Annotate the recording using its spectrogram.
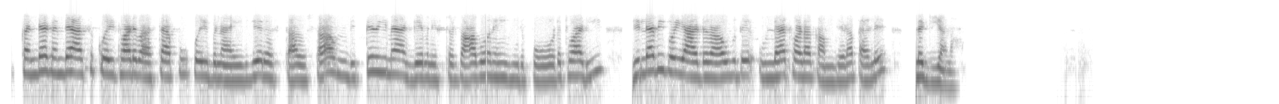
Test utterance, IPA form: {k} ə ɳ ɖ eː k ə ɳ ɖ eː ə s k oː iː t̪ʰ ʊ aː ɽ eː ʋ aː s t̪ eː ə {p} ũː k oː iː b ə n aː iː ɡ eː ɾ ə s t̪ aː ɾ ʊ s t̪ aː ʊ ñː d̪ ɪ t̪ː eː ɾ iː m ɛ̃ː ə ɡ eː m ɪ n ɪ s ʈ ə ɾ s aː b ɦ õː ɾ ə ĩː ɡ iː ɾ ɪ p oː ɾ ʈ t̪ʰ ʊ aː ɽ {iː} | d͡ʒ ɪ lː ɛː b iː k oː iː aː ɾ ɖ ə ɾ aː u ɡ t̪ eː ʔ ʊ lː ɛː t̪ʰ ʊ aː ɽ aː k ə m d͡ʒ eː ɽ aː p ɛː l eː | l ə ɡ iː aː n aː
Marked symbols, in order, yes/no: yes, yes, yes

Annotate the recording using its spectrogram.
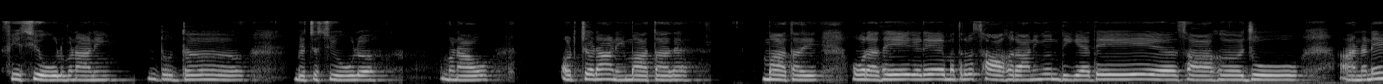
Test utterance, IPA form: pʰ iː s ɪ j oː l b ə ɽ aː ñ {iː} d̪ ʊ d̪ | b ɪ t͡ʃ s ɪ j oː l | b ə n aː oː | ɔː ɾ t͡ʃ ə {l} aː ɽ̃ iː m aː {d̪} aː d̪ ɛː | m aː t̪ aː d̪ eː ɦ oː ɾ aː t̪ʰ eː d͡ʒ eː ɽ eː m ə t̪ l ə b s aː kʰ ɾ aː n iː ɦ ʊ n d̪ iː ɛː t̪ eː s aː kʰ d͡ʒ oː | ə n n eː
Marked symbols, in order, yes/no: yes, no, no

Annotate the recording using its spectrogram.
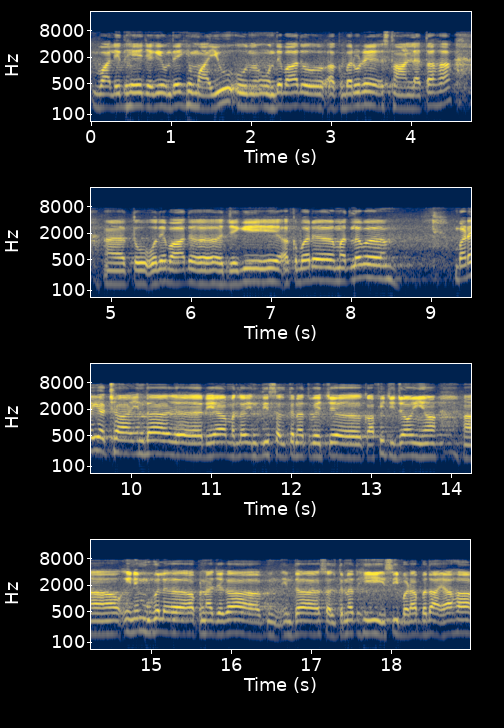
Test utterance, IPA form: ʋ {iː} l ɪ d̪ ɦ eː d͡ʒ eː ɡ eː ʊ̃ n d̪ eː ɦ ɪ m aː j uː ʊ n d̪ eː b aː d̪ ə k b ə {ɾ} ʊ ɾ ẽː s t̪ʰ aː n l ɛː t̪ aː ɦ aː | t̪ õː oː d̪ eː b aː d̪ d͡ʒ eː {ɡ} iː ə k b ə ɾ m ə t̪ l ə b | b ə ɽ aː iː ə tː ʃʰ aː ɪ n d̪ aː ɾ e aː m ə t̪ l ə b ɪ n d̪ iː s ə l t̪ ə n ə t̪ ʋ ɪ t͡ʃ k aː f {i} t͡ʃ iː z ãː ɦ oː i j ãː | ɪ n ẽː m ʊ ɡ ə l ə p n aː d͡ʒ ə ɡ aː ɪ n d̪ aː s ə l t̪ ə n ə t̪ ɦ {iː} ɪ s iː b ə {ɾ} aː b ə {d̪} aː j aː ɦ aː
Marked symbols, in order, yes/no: no, yes, yes, no, yes, no, yes

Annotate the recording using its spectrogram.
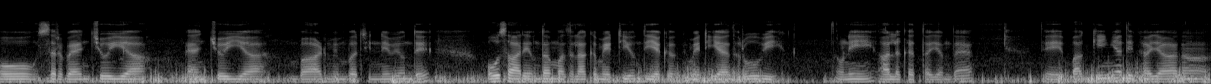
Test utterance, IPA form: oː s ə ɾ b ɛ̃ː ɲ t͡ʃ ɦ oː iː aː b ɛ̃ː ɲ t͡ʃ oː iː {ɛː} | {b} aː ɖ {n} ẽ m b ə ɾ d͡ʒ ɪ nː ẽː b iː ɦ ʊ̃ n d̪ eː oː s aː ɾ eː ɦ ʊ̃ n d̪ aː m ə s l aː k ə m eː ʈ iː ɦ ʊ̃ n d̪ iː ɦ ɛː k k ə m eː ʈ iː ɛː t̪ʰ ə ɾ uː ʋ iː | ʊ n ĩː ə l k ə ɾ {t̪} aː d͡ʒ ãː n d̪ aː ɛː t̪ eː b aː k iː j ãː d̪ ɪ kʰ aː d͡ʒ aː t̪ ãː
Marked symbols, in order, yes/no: no, yes, no, yes

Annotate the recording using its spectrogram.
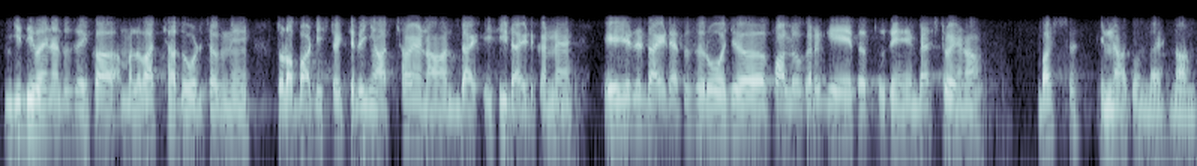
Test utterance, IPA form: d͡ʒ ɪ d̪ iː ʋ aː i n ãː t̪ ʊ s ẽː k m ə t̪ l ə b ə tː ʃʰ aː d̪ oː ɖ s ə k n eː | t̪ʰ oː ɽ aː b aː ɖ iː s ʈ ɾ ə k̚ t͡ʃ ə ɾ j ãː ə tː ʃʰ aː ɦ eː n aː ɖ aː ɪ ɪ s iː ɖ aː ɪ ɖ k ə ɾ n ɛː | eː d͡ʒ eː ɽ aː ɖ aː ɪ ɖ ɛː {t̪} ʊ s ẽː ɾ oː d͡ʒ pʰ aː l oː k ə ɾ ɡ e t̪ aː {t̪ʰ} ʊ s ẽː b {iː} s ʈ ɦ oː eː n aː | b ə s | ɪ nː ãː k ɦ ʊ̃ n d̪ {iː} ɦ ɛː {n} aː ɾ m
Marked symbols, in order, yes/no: yes, no, no, no, yes

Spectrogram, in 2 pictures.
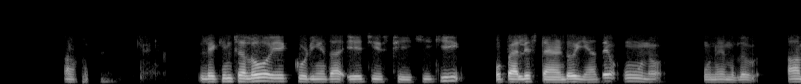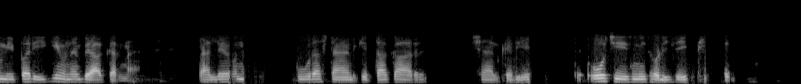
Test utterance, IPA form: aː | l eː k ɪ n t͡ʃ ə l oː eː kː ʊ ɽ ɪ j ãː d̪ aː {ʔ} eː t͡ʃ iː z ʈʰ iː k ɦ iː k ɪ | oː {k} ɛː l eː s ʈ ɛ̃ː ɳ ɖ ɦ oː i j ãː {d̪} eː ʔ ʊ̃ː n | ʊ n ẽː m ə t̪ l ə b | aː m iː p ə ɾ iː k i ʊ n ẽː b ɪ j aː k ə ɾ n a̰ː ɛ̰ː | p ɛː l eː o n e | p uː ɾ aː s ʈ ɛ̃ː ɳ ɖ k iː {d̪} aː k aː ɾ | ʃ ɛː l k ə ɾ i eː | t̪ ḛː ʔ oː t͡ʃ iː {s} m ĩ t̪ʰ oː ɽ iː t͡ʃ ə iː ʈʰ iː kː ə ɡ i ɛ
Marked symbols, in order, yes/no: yes, no, no, no, no

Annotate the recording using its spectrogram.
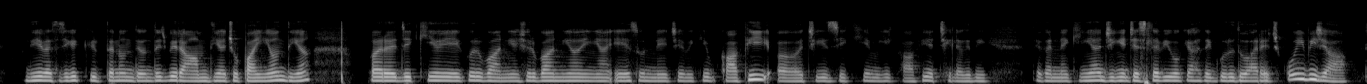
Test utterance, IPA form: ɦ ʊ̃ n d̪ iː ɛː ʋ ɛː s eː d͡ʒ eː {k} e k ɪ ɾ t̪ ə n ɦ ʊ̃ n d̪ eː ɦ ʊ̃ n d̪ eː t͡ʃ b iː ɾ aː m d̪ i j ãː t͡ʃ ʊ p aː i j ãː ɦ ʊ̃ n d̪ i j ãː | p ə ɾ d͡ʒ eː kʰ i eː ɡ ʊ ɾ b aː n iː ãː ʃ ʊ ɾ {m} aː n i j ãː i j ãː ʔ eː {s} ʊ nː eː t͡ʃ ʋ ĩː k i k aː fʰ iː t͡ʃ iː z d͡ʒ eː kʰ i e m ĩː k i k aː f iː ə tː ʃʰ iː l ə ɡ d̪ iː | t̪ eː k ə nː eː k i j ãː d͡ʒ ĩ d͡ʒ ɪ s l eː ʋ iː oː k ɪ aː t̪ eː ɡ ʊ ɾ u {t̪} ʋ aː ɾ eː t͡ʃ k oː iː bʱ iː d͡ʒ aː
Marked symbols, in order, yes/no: yes, no, yes, no

